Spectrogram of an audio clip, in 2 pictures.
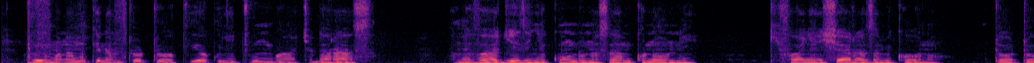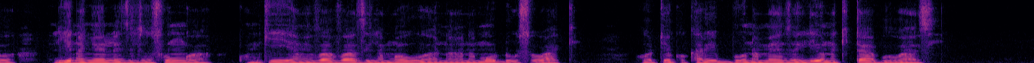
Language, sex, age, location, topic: Swahili, male, 25-35, Nairobi, education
